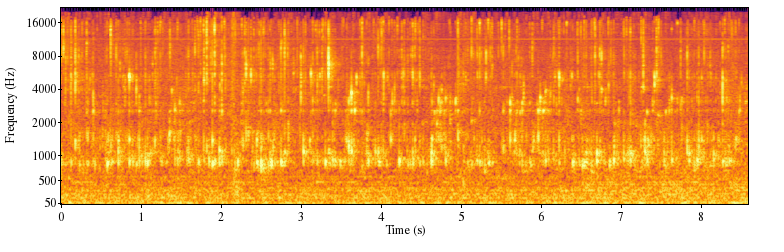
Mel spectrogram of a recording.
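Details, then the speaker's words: Keurig Supreme, 10 oz brew; steady trickle and gurgle with faint pump hum and odd air sputter as air clears the lines; brewing normally. "I've got water going through pump is on everything appears to be working just fine there's a little bit of air in the lines that's getting worked out"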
